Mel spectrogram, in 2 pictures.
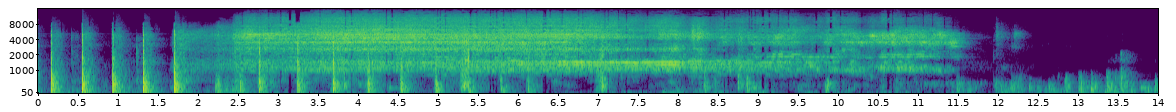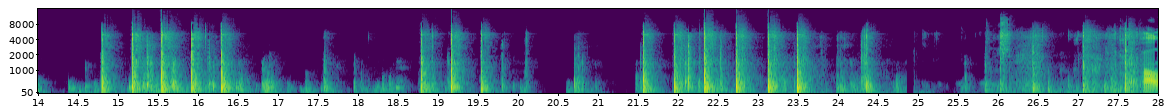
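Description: Hammer tapping a screwdriver through an old mobile home roof covering, punching probe holes to find the rafters: runs of sharp, quick taps with pauses between them. For about ten seconds near the start, a loud, steady hiss of unclear source covers the taps.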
